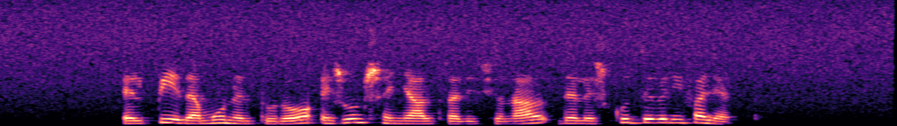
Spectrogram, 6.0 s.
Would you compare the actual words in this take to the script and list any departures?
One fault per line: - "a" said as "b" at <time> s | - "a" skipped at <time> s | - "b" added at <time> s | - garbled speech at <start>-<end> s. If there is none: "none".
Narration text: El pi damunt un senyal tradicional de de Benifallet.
- "el turó és" added at 1.6 s
- "l'escut" added at 3.9 s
